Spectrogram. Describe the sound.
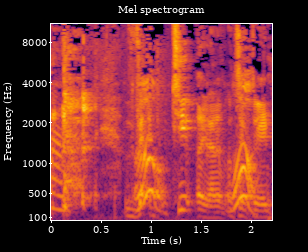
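A close, fairly loud run of throat clearing and raspy coughs, several voiced, gravelly bursts in quick succession with strained, rising and falling vocal tones between them.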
